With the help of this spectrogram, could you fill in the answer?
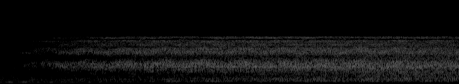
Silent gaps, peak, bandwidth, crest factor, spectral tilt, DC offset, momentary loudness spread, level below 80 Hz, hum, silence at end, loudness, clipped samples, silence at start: none; -34 dBFS; 3.8 kHz; 14 dB; 2 dB/octave; under 0.1%; 10 LU; under -90 dBFS; none; 0 s; -47 LUFS; under 0.1%; 0 s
